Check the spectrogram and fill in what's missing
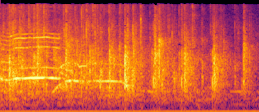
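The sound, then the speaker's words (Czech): A group applauds for a few seconds for a man who is leaving, the clapping dense and fairly quiet with a few louder bursts, and thin high tones drifting over the start. “Pojďme mu zatleskat, že odchází.”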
